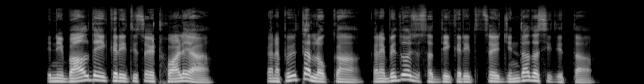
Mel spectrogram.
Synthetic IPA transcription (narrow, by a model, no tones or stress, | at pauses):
t̪ɪnːibaːld̪eːikɐɾit̪ɪsoeʈʰoaːɭeja | kɐnepɐʋɪt̪ɾəloːkãkɐnebɪd̪ʊad͡ʒosɐd̪ːikɐɾit̪ɪ̥soed͡ʒɪ̃nd̪ad̪ɐsid̪ɪt̪ːaː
